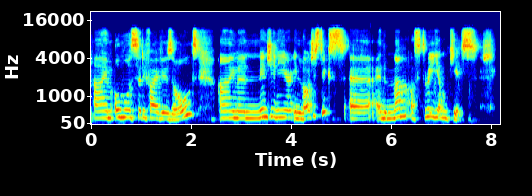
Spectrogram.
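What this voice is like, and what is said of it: French accent. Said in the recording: “I'm French, as you can tell by the accent.”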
